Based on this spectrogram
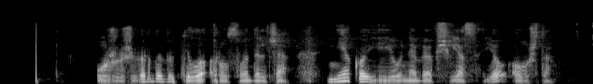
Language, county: Lithuanian, Panevėžys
